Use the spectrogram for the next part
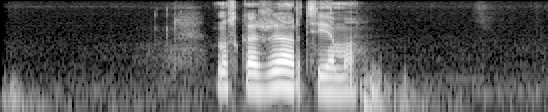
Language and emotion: Russian, neutral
